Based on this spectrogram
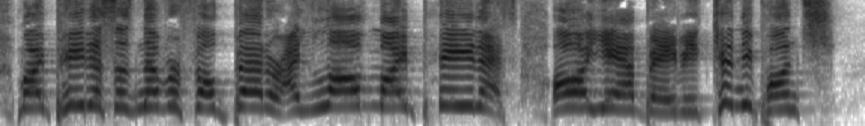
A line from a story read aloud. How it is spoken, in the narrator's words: the husband starts barking like a dog as he yells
